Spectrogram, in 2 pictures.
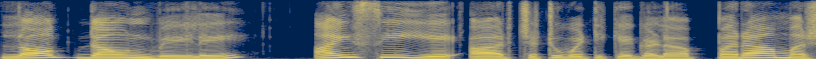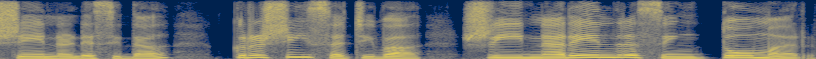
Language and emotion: Kannada, neutral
